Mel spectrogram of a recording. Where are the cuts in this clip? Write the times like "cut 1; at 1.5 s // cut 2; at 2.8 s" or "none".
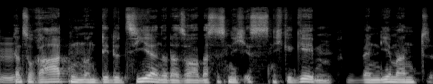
cut 1; at 3.4 s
